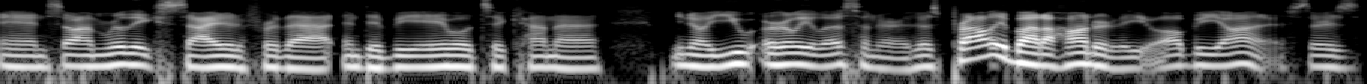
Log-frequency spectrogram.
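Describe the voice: A man with an American accent talks at a fast pace, at a medium pitch. His tone is clear and smooth, with fairly even intonation.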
